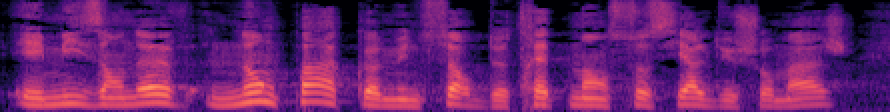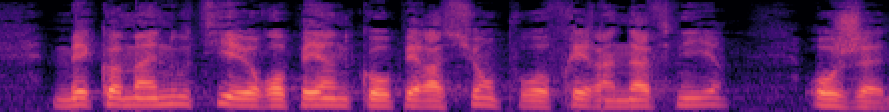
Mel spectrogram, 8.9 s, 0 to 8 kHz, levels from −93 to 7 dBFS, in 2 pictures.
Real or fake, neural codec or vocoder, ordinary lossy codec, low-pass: real; none; none; none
